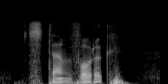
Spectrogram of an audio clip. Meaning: a tuning fork
- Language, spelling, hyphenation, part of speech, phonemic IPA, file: Dutch, stemvork, stem‧vork, noun, /ˈstɛm.vɔrk/, Nl-stemvork.ogg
